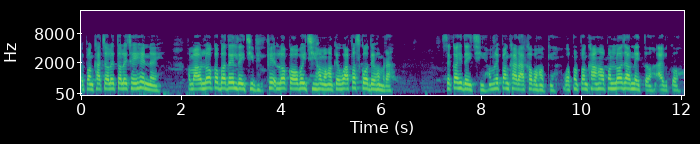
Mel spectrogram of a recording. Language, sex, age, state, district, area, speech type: Maithili, female, 45-60, Bihar, Muzaffarpur, urban, spontaneous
